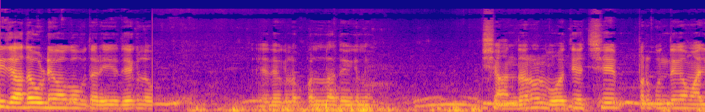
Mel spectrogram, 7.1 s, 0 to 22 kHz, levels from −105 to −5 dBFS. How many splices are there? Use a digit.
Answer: 2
